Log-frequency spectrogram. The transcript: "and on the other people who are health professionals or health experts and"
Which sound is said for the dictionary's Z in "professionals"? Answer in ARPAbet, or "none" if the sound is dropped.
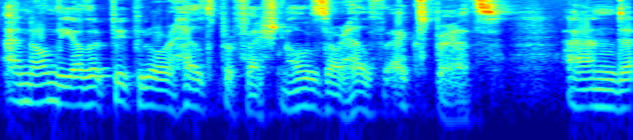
Z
